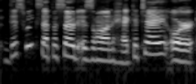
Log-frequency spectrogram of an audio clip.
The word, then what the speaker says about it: Hecate: So this week's episode is on hecate or heate. There's other ways to pronounce her name, but I'm going to be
